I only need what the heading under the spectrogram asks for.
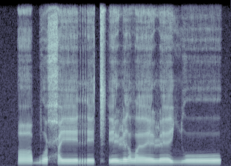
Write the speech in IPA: ɑ b o ħ eː r e t͡sʼ e ɭ i lˠ ɛː ɭ ɛː ʎ oː

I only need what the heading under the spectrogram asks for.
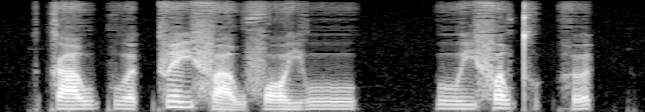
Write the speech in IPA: k aː˨˧ w kʷ œː˨ t̚ f e˥ j f aː˨˩ w f ɔː˨ j uː˧ | uː˨ j f ɐ˧ w t̪ʰ ʊ˨ k̚ h ɵ˨˥ t̚

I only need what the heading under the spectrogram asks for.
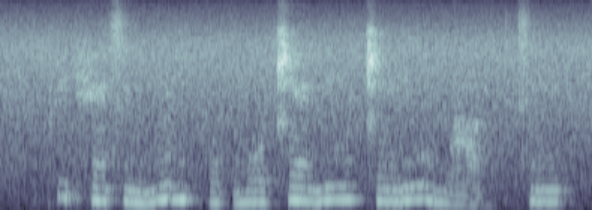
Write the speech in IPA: pʰ i˦ ʔ h ẽ˧ s ĩ˨˩ m ĩ˥˧ m pʰ o˨ k̚ m o˧ t͡ɕ ẽ˥˧ n̪ j u˦ t͡ɕ ĩ˧ l j u˥˧ m w a˨˩ | t͡s ĩ˧

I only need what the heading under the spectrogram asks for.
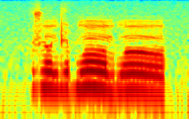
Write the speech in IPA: z ũ d ɨ b õː b õː

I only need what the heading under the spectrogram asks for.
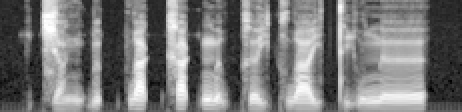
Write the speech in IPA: t͡ɕ a̤˨˩ ŋ ɓ ə˦˥ p̚ h w a˦˥ k̚ x a˦˥ k̚ m ə̰˧˨ w k ə˨˦ j k w a˧ j t̪ ḭ˧˥ w n əː˨˦

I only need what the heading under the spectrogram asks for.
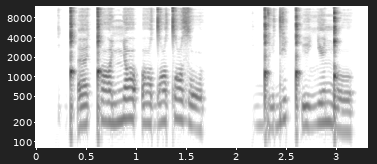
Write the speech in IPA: ǃʼ æ˨˦ ǃ ɑ˧ ɲ ɑ˦ ʔ ɑ˧ dˤ e˦ tˤ i˦ zˤ u˨ | ɡ͡ǃ i˨ d i˦ ǃʼ i˨ ʎ e˦ ŋ͡ǃ o˨

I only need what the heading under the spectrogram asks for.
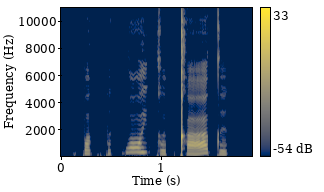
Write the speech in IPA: p ɐ˨˥ k̚ p ɪ˨ k̚ w ɔː˥ j k ɵ˨ t̚ kʰ aː˨˥ t̪ ɪ˨˥ k̚

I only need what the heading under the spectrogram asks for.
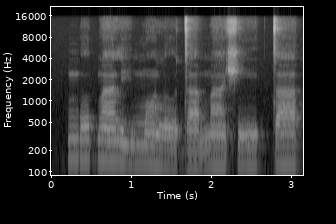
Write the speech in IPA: m o˦ b ã˦ l i˧ m ɔ̃˧ l o˨ d a˨ m ã˧ ʃ ĩ˦ | t a˦

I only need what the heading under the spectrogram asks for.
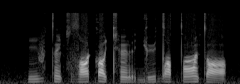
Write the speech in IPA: i v t ɛ̃ c zˤ ɛ k ɒ cʰ ɛ̃ r ɟ y d e tˤ ɛ̃ t ɒ

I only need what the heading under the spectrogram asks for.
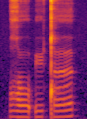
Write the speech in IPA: ʁ o ʔ y ǃ əː

